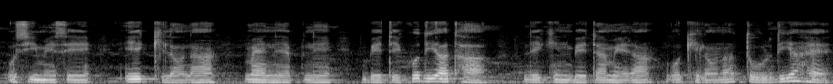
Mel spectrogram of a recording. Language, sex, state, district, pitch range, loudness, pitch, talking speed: Hindi, male, Bihar, Patna, 100-115 Hz, -19 LUFS, 105 Hz, 135 wpm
